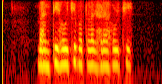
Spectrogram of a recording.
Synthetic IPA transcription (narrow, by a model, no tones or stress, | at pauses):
bant̪iːɦowt͡ɕiːpət̪lad͡zʱaɽaɦowt͡ɕiː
